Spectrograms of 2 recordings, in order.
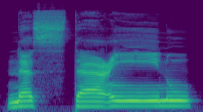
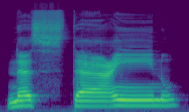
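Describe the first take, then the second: First: The final vowel is fully and clearly pronounced. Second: The final vowel is barely audible, very short. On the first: "Now this is a full dhamma" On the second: "there is a very slight dhamma at the end of the word"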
